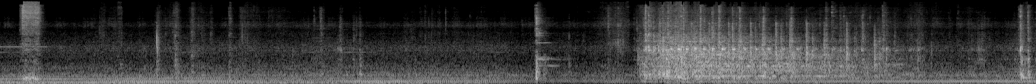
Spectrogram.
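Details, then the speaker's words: Homelite 3500 W generator (Honda-clone engine) with broken carburetor and rusty tank: several pull-cord bursts, each a quick even whir dying with no puffs or firing; no compression felt, later traced to a stuck valve. "Heat. I'm not feeling any compression out of this engine. So, I'm going to have to check for compression."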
